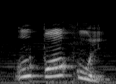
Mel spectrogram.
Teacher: মাঝখানের অ ধ্বনিটা উকারের পূর্বে বসেছে যে কারণে উচ্চারণটা ও এর মত হয়েছে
